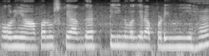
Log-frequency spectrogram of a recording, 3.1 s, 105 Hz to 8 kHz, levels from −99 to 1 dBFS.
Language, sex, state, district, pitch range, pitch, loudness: Hindi, female, Uttar Pradesh, Shamli, 220-230 Hz, 230 Hz, -14 LUFS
